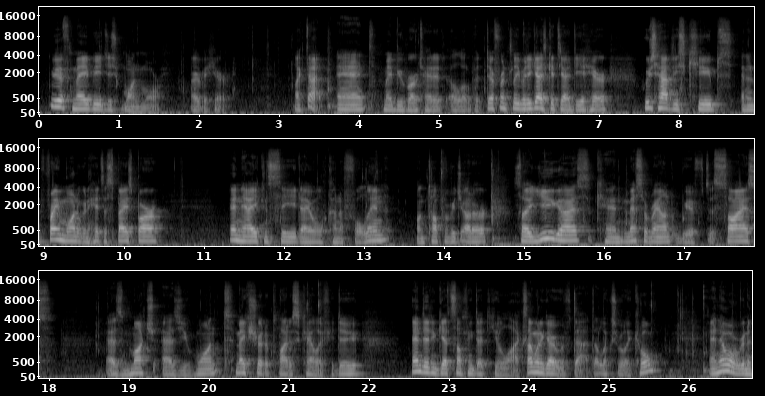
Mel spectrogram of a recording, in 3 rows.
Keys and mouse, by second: 1.0 shift+d, 3.0 z, 4.5 r, 6.0 KP_1, 7.1 g, 9.3 space, 11.6 space, 12.9 space, 13.7 space, 14.5 shift+Left, 15.2 KP_1, 15.9 z, 16.8-20.1 drag, 17.3 Tab, 18.6 Tab, 19.4 s, 20.1-26.7 ctrl+middle drag, 20.1 ctrl+a, 21.2 space, 25.3 space, 25.7 z.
